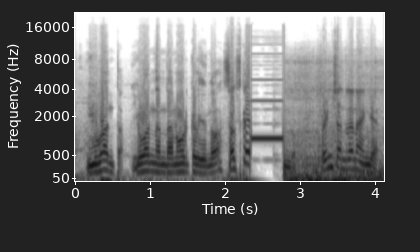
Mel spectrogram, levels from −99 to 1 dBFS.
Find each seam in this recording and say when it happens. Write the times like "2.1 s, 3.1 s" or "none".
2.4 s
